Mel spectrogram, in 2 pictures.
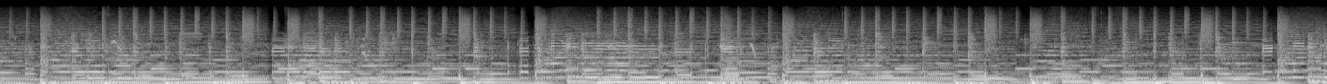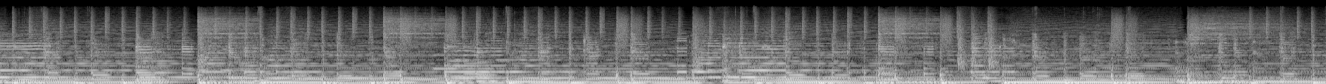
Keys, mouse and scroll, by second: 0.7-1.9 drag, 1.9-6.5 middle drag, 2.2 scroll up 2, 2.5 scroll down 2, 2.9 scroll up 2, 3.1 scroll down 2, 3.3 scroll up 2, 6.5-8.0 drag, 12.0 shift+middle click, 12.3 click, 13.4 click, 16.2-22.3 drag, 22.3-24.3 middle drag, 22.6 scroll up 1, 23.2-24.3 scroll down 1, 24.3 click, 24.7-26.5 middle drag, 25.0 scroll up 1.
